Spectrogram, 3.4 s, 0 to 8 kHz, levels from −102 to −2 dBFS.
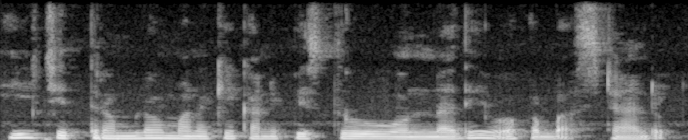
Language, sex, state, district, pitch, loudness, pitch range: Telugu, male, Telangana, Hyderabad, 130 Hz, -17 LUFS, 120-145 Hz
